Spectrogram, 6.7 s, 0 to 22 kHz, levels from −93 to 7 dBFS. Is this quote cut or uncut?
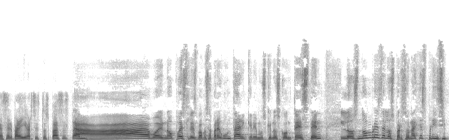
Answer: cut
